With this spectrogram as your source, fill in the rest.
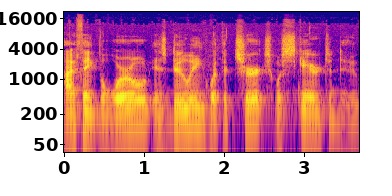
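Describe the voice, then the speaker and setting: With ordinary pitch variation and a fairly slow pace, this is a plain, everyday voice. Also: man. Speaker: senior pastor. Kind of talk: sermon-style devotional talk to camera.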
